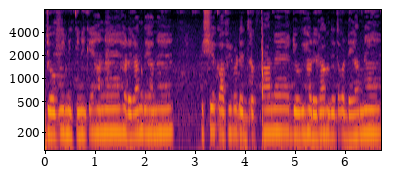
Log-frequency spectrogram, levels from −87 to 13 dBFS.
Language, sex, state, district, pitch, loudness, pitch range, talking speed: Punjabi, male, Punjab, Kapurthala, 190 Hz, -20 LUFS, 185-195 Hz, 195 wpm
